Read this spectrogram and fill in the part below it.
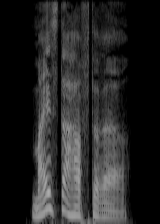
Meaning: inflection of meisterhaft: 1. strong/mixed nominative masculine singular comparative degree 2. strong genitive/dative feminine singular comparative degree 3. strong genitive plural comparative degree
- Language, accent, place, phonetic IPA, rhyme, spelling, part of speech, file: German, Germany, Berlin, [ˈmaɪ̯stɐhaftəʁɐ], -aɪ̯stɐhaftəʁɐ, meisterhafterer, adjective, De-meisterhafterer.ogg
